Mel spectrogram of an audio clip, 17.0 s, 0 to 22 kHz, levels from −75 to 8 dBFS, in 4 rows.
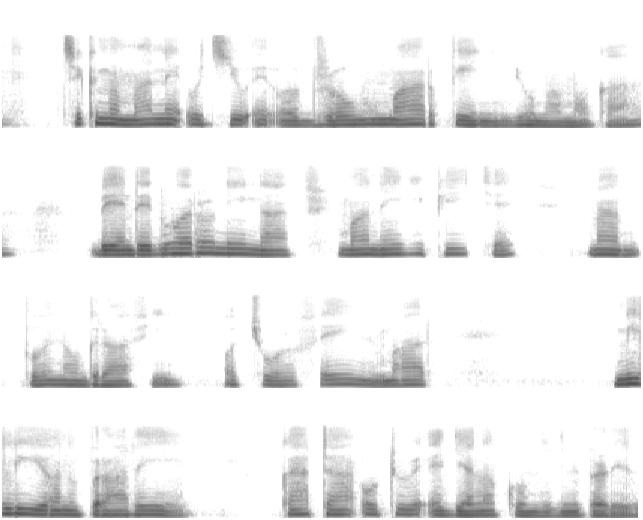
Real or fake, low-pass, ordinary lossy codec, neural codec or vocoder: fake; 7.2 kHz; none; codec, 16 kHz, about 1 kbps, DyCAST, with the encoder's durations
